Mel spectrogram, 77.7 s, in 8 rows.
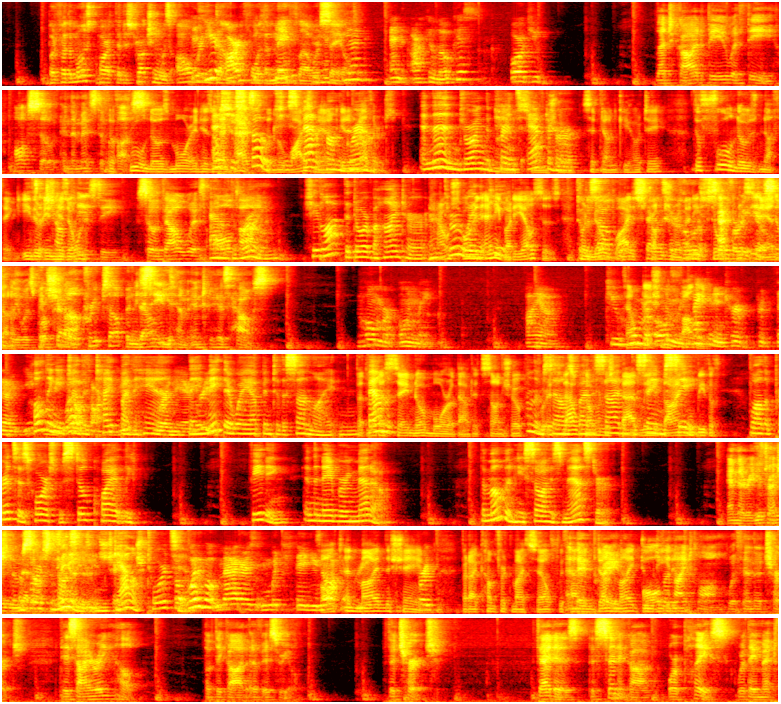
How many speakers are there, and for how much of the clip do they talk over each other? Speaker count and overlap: five, about 34%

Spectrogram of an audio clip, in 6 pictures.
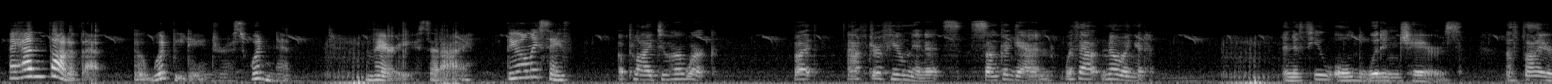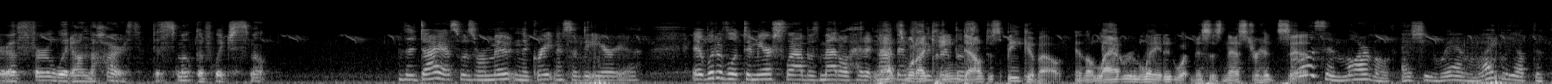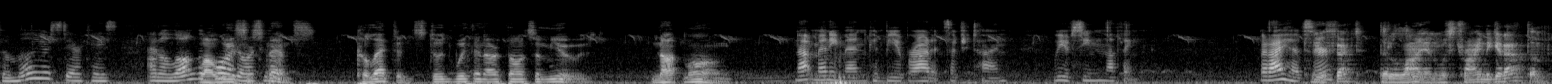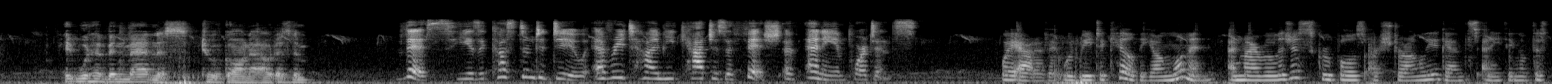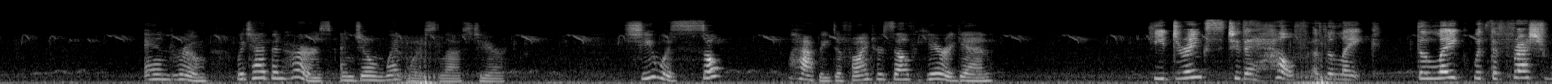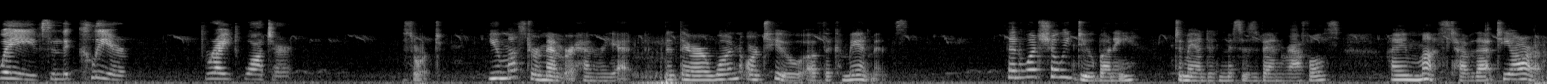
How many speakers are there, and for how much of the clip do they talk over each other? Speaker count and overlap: ten, about 3%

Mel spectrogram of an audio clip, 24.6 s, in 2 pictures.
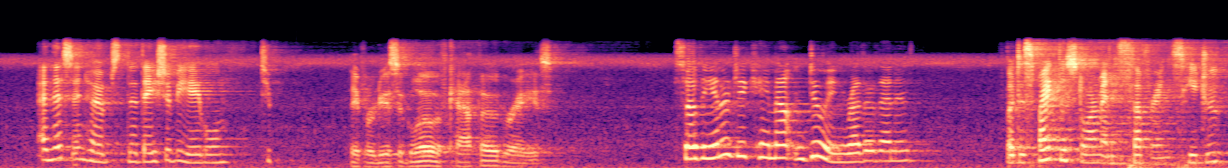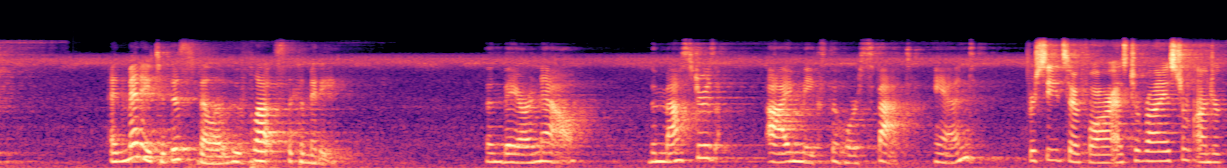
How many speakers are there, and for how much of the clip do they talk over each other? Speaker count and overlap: six, no overlap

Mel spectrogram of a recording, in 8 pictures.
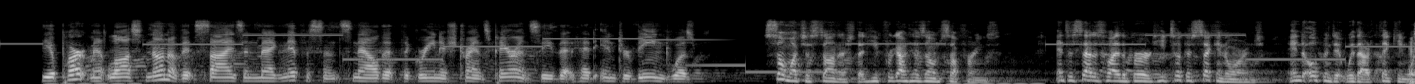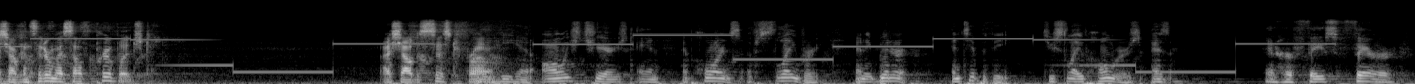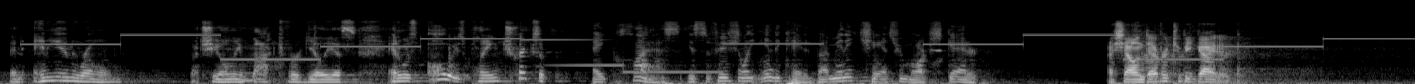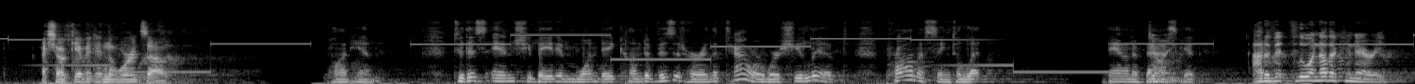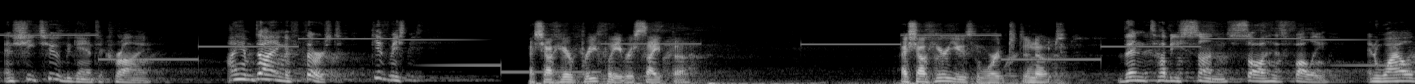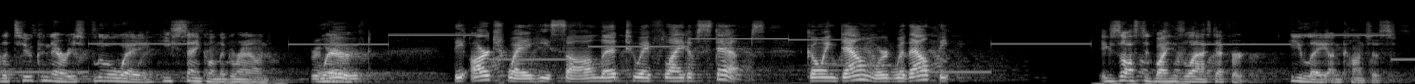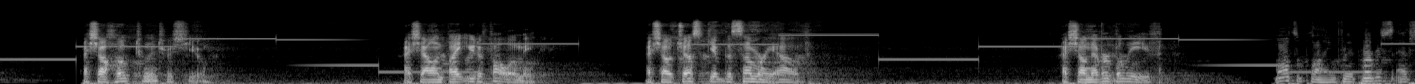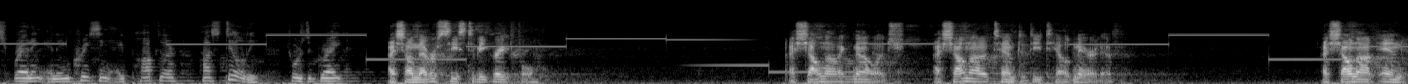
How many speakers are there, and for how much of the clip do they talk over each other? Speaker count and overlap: five, about 2%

